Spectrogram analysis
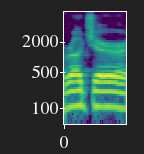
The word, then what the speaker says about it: Rocher: So I mean, it looks like it's spelled Rocher or Rocher or something. That's Rocher.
